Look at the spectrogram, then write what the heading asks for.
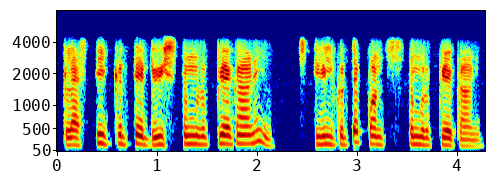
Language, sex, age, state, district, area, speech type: Sanskrit, male, 18-30, Odisha, Puri, rural, conversation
